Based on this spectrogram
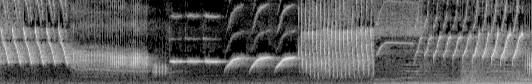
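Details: A canary sings fast descending trills, a buzzy tone and a short dip, then level whistles, rising swept notes, a dense rattle, and quick repeated upslurs. A faint low hum lies underneath the later part.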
